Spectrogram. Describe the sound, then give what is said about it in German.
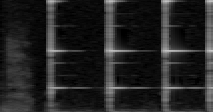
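A bicycle bell rings four times in a steady rhythm, each bright metallic ding ringing out and fading before the next. It sounds clear, with no talking. “Können Sie uns noch einmal Ihre Klingel vorführen? Die habe ich ausgesucht, damit sie die Leute nicht so erschreckt.”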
